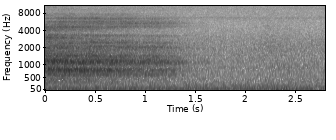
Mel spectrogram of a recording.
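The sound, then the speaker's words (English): A deep breath in and out during a yoga session comes as a soft, airy rush lasting just over a second, then fades into quiet low background. No one speaks. “and exhale. Inhale, and exhale.”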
